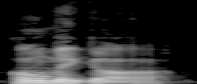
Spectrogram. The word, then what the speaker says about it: Omega: For language purists, the English pronounce Omega with a short E, putting the emphasis on the final vowel, so it's Omega.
